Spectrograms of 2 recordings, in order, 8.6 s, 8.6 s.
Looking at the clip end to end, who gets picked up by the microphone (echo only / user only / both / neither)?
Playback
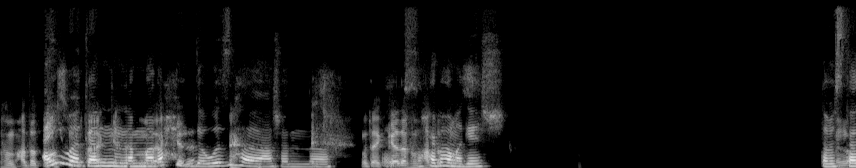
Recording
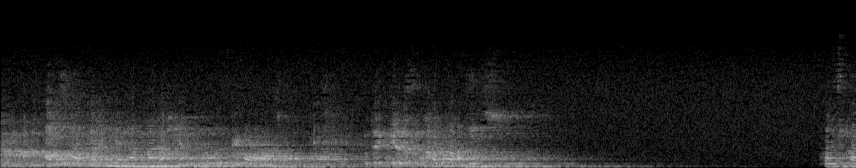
echo only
